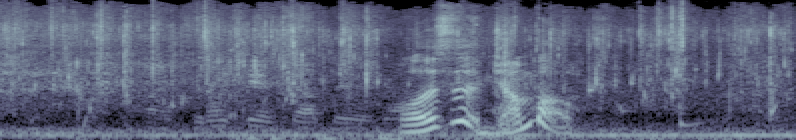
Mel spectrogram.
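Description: A fish splashes in the water.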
